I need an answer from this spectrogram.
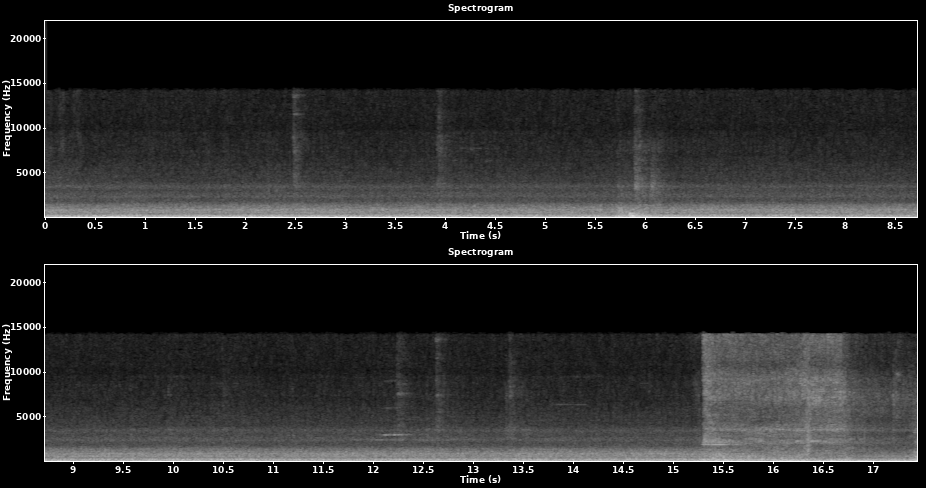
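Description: Electric train heard from inside the carriage, running with a steady low rumble as it slows along a station platform. There is a single knock about six seconds in and a short hiss near the end.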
